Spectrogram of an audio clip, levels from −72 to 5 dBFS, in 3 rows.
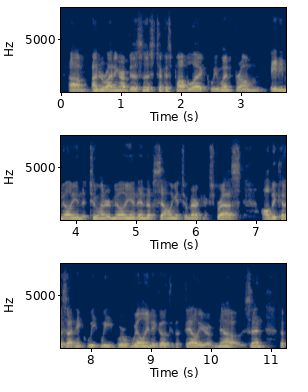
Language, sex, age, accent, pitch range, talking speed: English, male, 40-59, American, 105-115 Hz, 210 wpm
